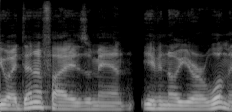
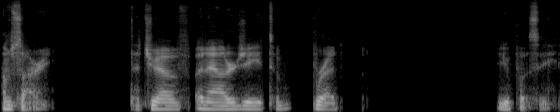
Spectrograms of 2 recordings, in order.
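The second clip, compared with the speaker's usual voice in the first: softer, lower, fading into a whispered insult; mock apology; 4 semitones lower, 6 dB quieter than usual. To absent coworker, mock sincere apology ending in whisper. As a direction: fake sorry, then whisper the jab. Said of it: "I just wanna say".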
